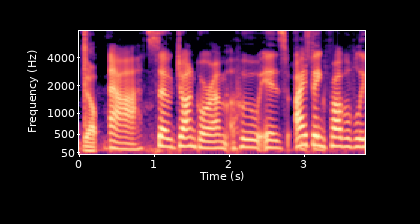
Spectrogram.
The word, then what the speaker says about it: Gorham: fantastic that are really late yeah yeah and Gorham is how you pronounce it right yep so John Gorham who is I think probably one of the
